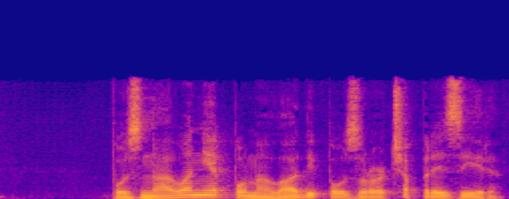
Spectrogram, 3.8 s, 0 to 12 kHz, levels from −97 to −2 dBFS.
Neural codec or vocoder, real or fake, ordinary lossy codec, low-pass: codec, 16 kHz, 0.5 kbps, X-Codec, HuBERT features, trained on LibriSpeech; fake; MP3, 48 kbps; 7.2 kHz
